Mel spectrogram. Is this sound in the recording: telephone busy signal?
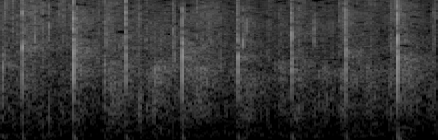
no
